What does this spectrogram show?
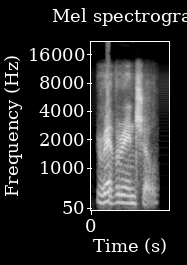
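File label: "reverential", Indian English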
